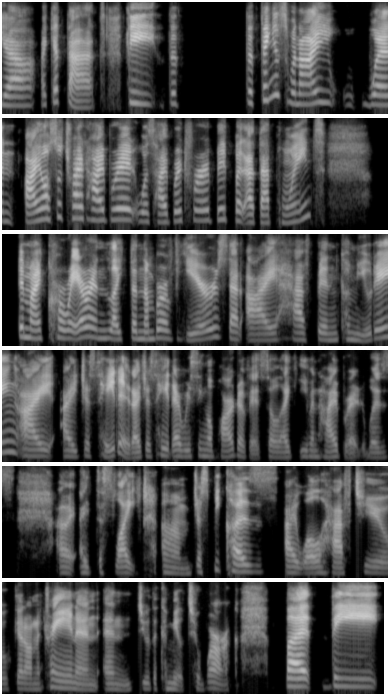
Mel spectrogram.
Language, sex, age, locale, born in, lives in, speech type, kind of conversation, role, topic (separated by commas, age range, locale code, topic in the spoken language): English, female, 45-49, en-US, United States, United States, conversation, unstructured, none, Which work setup—remote, hybrid, or on-site—fits you best, and how does it shape your day and relationships?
